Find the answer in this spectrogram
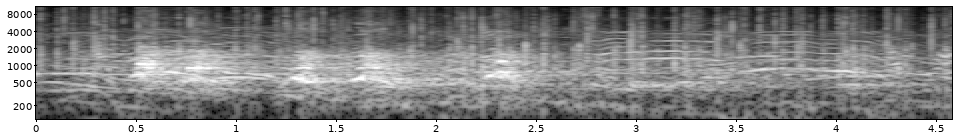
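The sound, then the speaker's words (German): Several short bursts of dog barking rise over a noisy, bustling crowd at a dog show with a prize for the most beautiful dog, with a few loud barks early on and fainter ones scattered through the rest. “Ein dreifaches Wauwau unseren heißgeliebten vierbeinigen Freunden.”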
